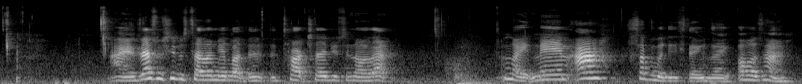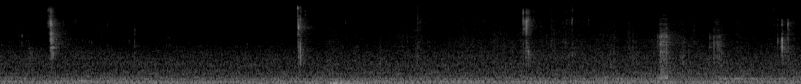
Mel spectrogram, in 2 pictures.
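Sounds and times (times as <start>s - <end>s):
low steady hum: 0.0s - 16.0s
chewing food: 8.1s - 16.0s.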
